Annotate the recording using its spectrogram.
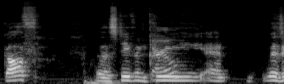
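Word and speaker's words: Gough: cast includes denise uh guff goff uh stephen curry and with a go or golf sometimes it's like van gogh they said uh and her bio it said it's pronounced goth which is like i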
